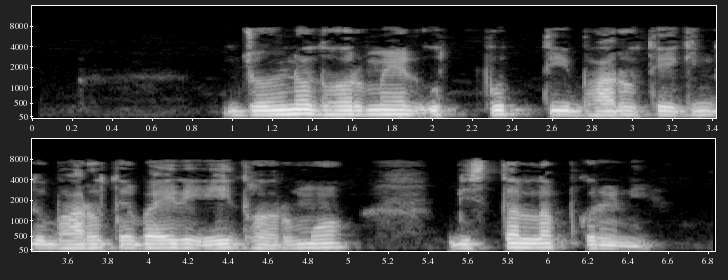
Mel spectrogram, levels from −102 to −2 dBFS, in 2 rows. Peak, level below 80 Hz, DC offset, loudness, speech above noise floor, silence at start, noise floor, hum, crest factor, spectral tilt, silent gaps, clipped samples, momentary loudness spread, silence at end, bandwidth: -2 dBFS; -52 dBFS; under 0.1%; -18 LUFS; 51 dB; 0.95 s; -68 dBFS; none; 16 dB; -7.5 dB/octave; none; under 0.1%; 11 LU; 0.35 s; 8 kHz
